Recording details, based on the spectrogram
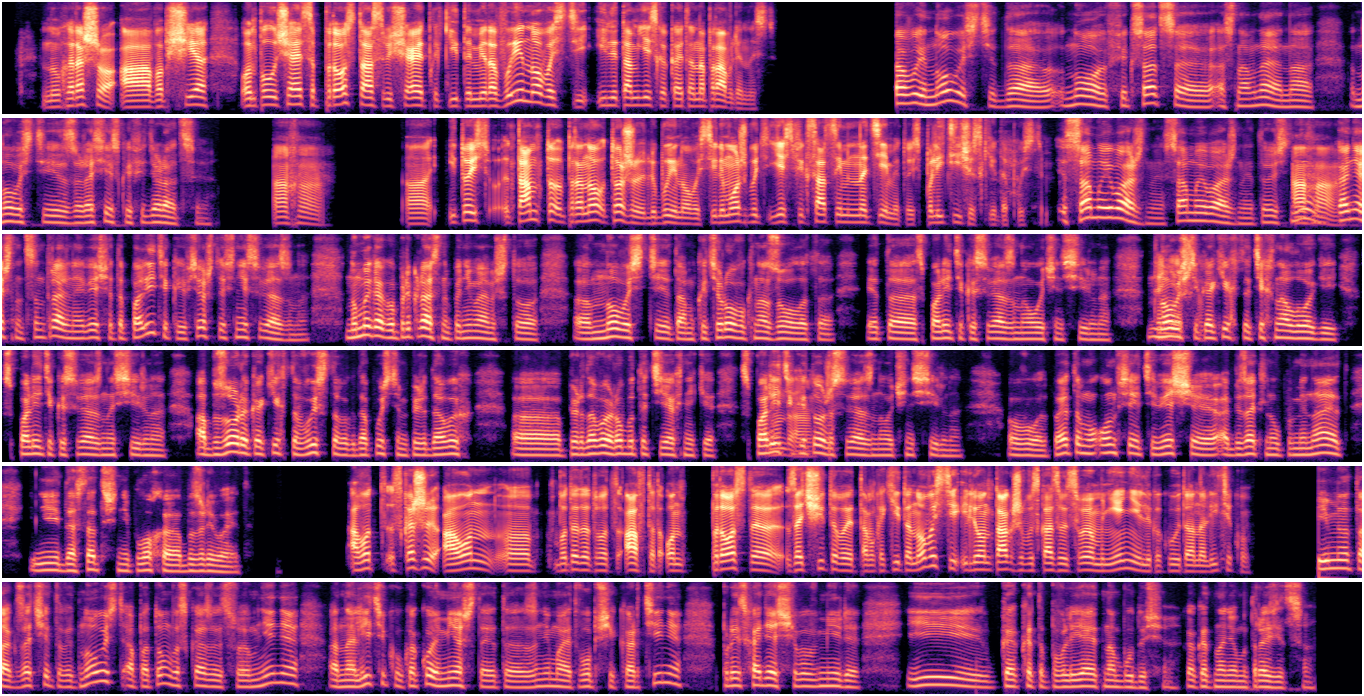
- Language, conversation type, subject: Russian, podcast, Какие приёмы помогают не тонуть в потоке информации?
- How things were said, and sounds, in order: unintelligible speech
